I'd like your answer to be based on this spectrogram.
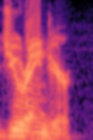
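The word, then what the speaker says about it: Zyuranger: By the way, just I hate to be that guy, but since everyone keeps correcting my pronunciation here, apparently Z-Ranger is actually pronounced Jew-Ranger.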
